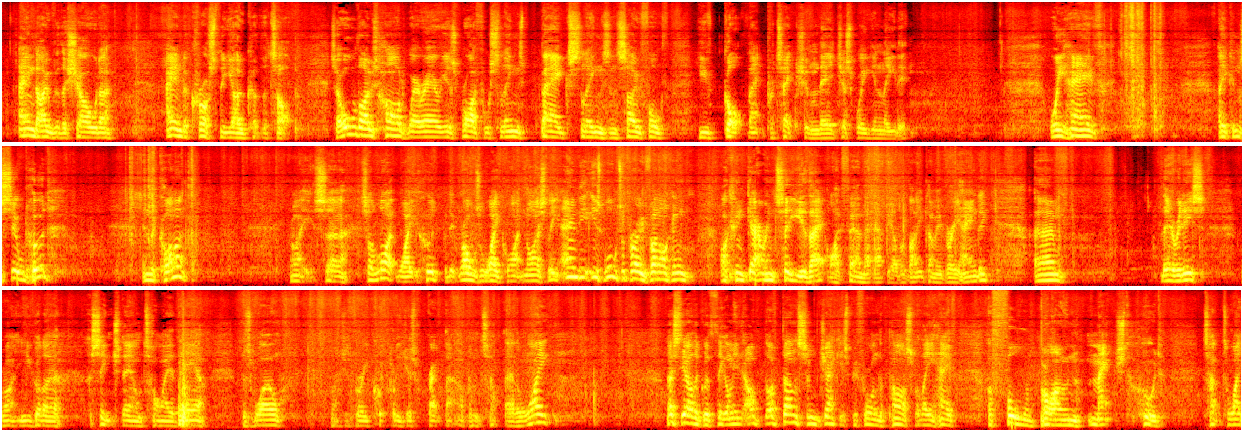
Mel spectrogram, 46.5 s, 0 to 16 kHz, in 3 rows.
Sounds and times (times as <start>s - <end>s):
Speech: 0.2s - 1.4s, 2.0s - 11.4s, 13.1s - 13.9s, 15.2s - 16.3s, 17.2s - 18.0s, 19.1s - 28.9s, 29.9s - 38.0s, 39.3s - 46.4s.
